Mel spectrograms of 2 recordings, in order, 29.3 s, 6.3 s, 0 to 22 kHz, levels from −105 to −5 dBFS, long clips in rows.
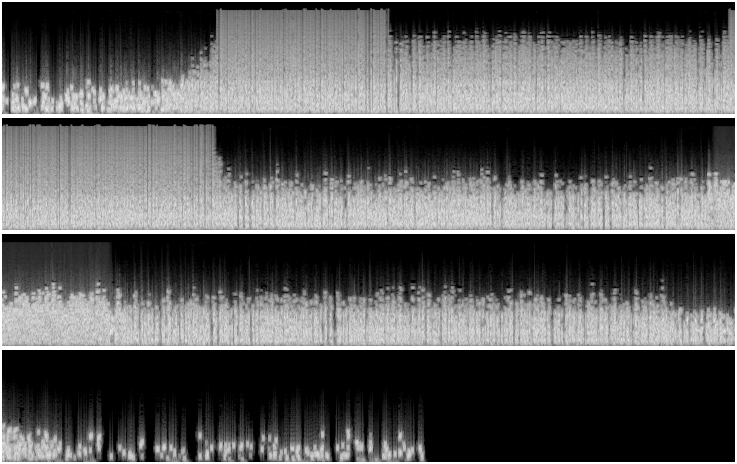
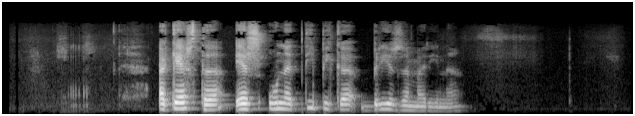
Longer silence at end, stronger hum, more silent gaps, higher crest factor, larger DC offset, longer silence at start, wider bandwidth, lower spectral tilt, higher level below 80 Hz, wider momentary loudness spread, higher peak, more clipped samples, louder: first, 3.1 s vs 1.75 s; neither; first, 23.01-23.05 s, 23.43-23.51 s vs none; second, 18 dB vs 24 dB; neither; second, 0 s vs 1.3 s; first, 16 kHz vs 11 kHz; first, -5.5 dB/octave vs -2.5 dB/octave; first, -48 dBFS vs -78 dBFS; second, 13 LU vs 18 LU; about the same, -2 dBFS vs -2 dBFS; neither; first, -19 LUFS vs -23 LUFS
